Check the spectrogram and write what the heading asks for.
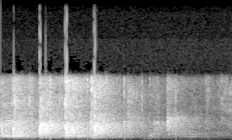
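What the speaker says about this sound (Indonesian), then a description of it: "Tepuk tangan." Hand clapping from a vocational school class, a burst of rhythmic claps that gradually fade, close and fairly loud in a classroom.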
